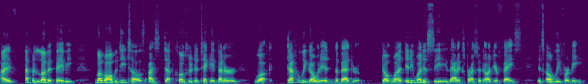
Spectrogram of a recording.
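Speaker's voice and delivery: usual speaking voice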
